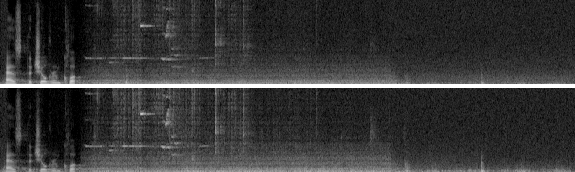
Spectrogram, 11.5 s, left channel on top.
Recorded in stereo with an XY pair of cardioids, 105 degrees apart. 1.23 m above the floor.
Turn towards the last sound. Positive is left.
turn(degrees=-30)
